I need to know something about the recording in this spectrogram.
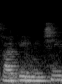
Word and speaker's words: Takemichi: uh takamichi takamichi right so i want takamichi takemichi to get some pointers from itadori because itadori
